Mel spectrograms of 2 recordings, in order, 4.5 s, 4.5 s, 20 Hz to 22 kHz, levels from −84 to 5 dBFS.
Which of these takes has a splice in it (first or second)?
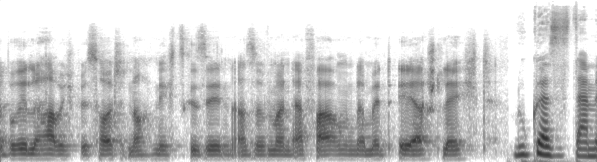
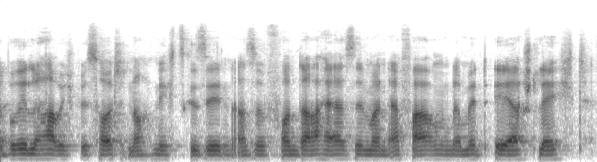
first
